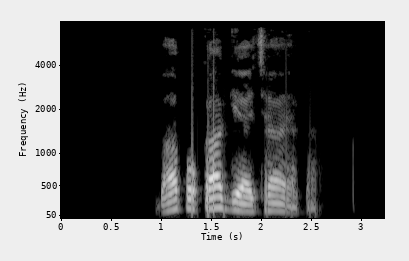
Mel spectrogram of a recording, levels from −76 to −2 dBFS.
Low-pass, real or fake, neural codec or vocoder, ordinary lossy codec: 7.2 kHz; real; none; MP3, 64 kbps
